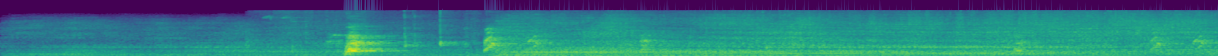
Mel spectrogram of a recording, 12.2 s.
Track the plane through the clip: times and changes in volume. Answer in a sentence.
The plane can be heard from 0.0 to 12.1 s, getting louder.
